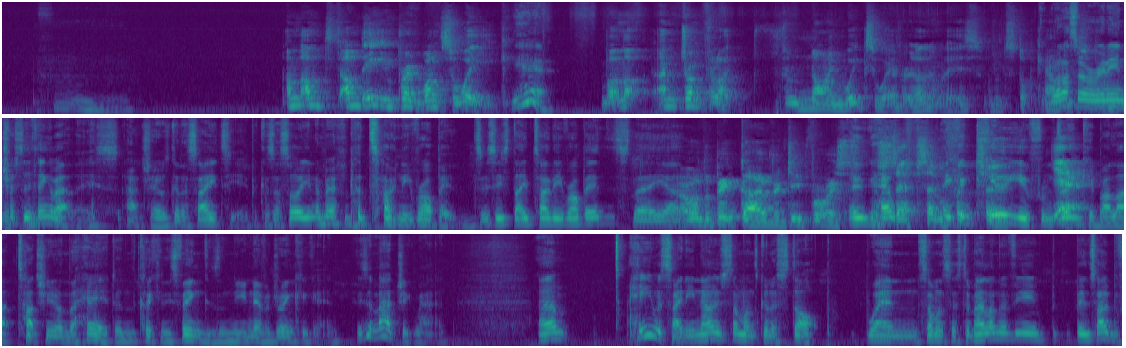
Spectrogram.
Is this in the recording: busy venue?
no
